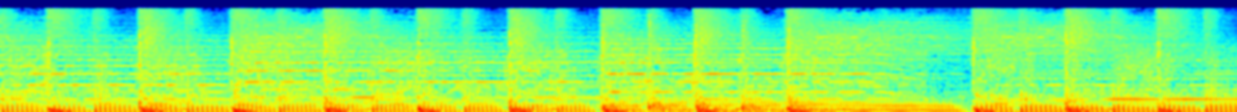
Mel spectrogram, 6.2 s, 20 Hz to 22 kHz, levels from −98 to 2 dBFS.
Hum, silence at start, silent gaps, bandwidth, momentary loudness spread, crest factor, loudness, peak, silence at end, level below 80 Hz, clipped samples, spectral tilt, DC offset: none; 0 s; none; 16.5 kHz; 3 LU; 16 dB; -18 LUFS; -2 dBFS; 0 s; -24 dBFS; under 0.1%; -4.5 dB/octave; under 0.1%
